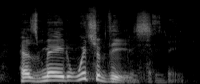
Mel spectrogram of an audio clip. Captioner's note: team whispers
